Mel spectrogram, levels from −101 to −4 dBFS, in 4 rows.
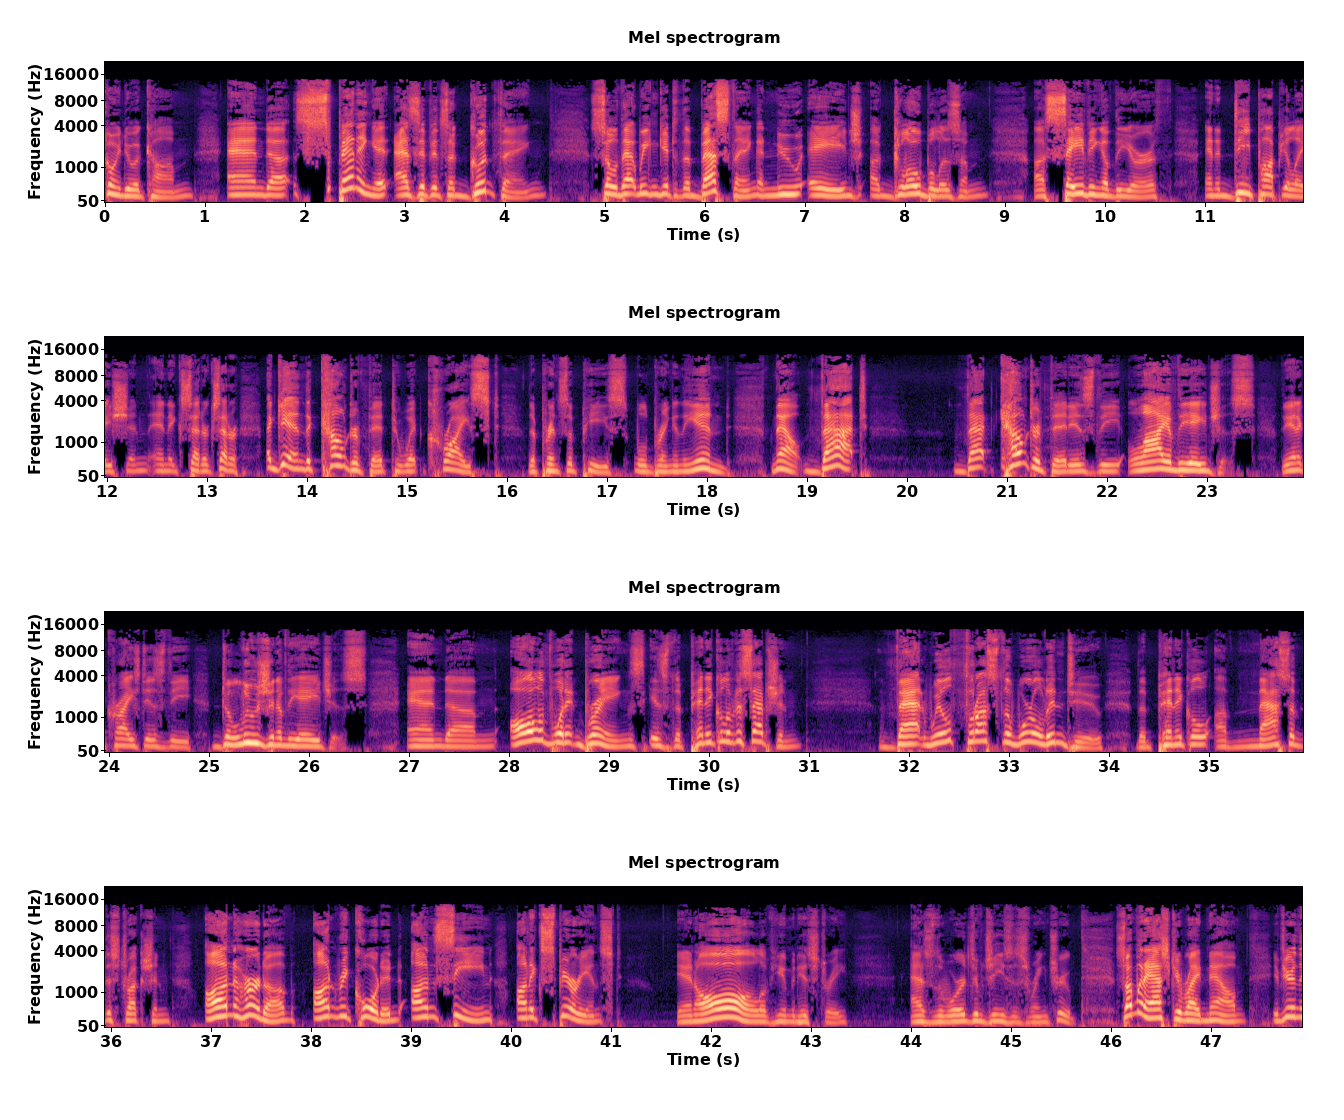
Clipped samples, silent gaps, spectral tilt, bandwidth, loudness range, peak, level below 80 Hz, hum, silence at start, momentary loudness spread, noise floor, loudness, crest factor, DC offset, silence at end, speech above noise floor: under 0.1%; none; -4.5 dB/octave; 14 kHz; 5 LU; 0 dBFS; -40 dBFS; none; 0 s; 15 LU; -65 dBFS; -20 LUFS; 20 dB; under 0.1%; 0 s; 45 dB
